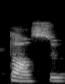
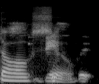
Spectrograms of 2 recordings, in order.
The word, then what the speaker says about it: Tossou: But yes, if you would like to pronounce it correctly, it's Tossou, which is Tossou.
